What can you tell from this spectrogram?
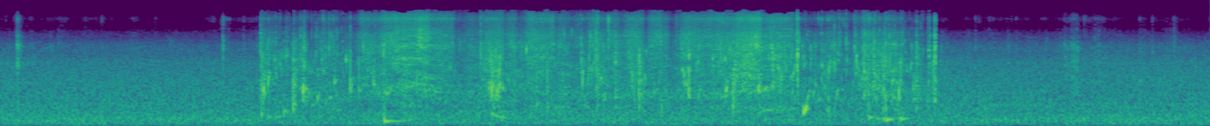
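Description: Water splashing and sloshing, irregular and close, over a steady rushing background; the splashing starts about two seconds in and cuts off suddenly about six seconds in.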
